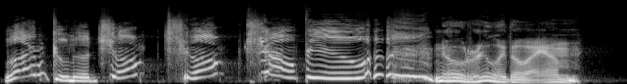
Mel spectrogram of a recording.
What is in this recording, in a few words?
taunt, voice; smite; tyr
